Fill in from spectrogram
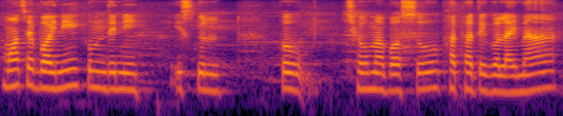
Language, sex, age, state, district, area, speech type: Nepali, female, 60+, West Bengal, Kalimpong, rural, spontaneous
